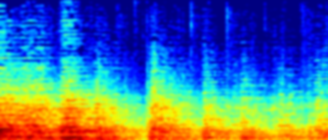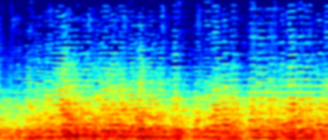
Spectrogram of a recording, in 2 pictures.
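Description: Cooperfisa handmade button accordion playing solo classical music in quick runs of notes, dipping softer about a second and a half in, then building fuller again.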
